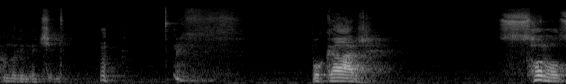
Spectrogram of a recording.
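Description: A young man speaks nearby in a relaxed, drawn-out way.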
